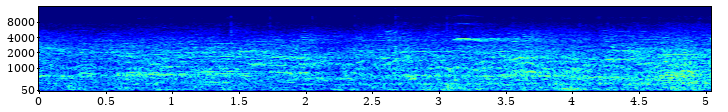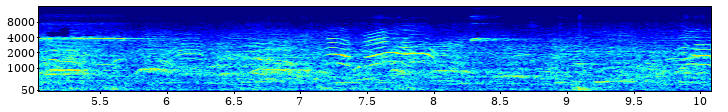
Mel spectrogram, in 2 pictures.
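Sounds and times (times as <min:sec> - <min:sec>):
people shouting in a gym: 0:00.0 - 0:10.0
referee's whistle: 0:03.0 - 0:03.6, 0:05.0 - 0:05.9, 0:08.2 - 0:08.6.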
